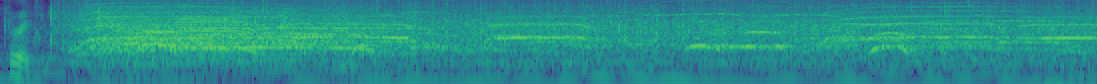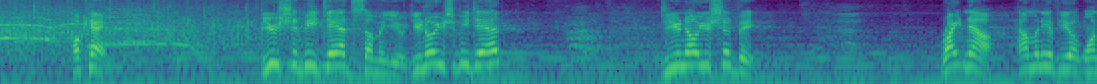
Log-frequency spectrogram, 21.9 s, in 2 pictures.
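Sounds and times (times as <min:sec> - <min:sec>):
audience clapping: 0:00.0 - 0:14.5
speech: 0:00.1 - 0:00.9, 0:11.7 - 0:12.3, 0:13.6 - 0:16.1, 0:17.6 - 0:18.6, 0:20.4 - 0:21.9
audience shouting praises and whooping: 0:00.8 - 0:13.0.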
